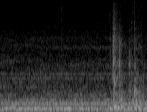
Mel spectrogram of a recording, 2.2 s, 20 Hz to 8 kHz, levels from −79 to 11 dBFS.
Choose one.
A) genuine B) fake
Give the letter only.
A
